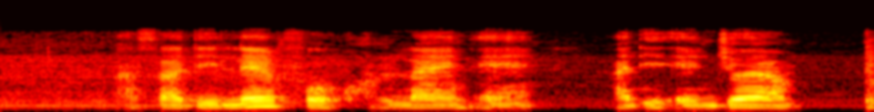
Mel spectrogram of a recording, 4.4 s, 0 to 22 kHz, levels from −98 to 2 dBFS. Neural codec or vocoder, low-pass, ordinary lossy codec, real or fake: none; none; none; real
